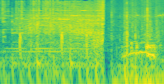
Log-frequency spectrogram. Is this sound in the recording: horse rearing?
no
